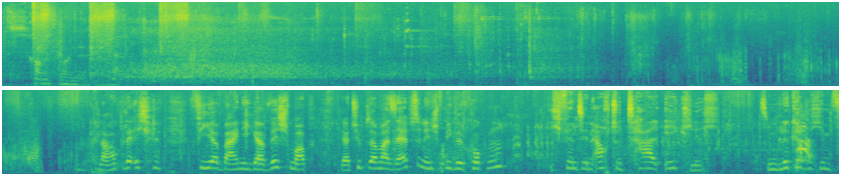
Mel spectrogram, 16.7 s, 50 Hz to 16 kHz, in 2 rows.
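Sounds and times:
rushing outdoor noise at a racetrack: 0.0 - 7.4
speech: 0.3 - 1.7, 9.4 - 16.7
footsteps: 0.5 - 9.3
horse hooves clopping at a racetrack: 0.6 - 16.7.

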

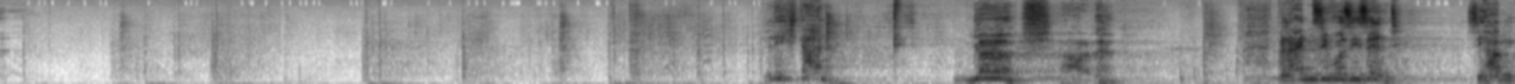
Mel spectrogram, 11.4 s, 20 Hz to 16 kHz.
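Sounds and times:
slow heavy footsteps in a dark museum room: 0.1 - 11.3
speech: 5.7 - 6.3, 7.2 - 8.4, 9.6 - 11.3
low ambient hiss: 5.7 - 11.3.

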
